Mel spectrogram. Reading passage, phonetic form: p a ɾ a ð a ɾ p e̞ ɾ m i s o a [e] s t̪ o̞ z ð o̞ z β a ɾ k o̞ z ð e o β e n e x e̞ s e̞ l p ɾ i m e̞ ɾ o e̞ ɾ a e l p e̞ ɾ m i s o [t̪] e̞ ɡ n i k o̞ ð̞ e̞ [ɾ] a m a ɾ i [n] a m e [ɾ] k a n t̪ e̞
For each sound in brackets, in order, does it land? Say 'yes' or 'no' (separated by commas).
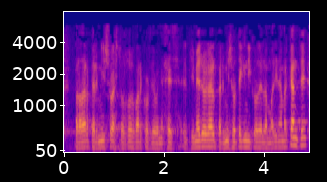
yes, yes, no, yes, yes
